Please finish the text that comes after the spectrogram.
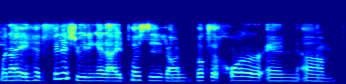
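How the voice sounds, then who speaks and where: Woman, mellow voice, slightly dull dry sound, hesitant chatty podcast talk. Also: deep voice, moderate pace, no echo. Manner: hesitant, lots of fillers and "you know". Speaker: podcast panelist. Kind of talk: casual book discussion.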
